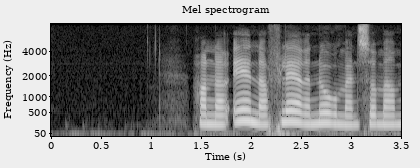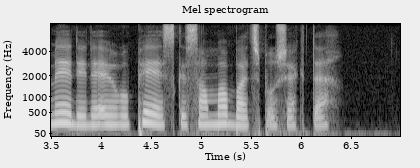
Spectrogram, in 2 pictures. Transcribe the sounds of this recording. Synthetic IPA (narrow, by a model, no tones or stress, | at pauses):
hɑnæːʁʔeːnɑːfleːʁənɔʁmənsɔmæːʁmeːd̪iːd̪eːɑʉʁʊpʰeːɪskəsɑmɑʁbæɪd̪spʰʁʊʃɛkt̪ə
